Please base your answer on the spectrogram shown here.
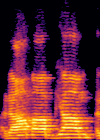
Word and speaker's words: रामैः: रामेण रामाभ्यां रामैः इति तृतीया। रामेण रामाभ्यां रामैः इति तृतीया। रामैः लास्ट में तृतीय विभक्ति के जो बहुवचन है उसमें लिखा है रामैः, ऐसे प्रोनाउंस करना है, रामैः।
